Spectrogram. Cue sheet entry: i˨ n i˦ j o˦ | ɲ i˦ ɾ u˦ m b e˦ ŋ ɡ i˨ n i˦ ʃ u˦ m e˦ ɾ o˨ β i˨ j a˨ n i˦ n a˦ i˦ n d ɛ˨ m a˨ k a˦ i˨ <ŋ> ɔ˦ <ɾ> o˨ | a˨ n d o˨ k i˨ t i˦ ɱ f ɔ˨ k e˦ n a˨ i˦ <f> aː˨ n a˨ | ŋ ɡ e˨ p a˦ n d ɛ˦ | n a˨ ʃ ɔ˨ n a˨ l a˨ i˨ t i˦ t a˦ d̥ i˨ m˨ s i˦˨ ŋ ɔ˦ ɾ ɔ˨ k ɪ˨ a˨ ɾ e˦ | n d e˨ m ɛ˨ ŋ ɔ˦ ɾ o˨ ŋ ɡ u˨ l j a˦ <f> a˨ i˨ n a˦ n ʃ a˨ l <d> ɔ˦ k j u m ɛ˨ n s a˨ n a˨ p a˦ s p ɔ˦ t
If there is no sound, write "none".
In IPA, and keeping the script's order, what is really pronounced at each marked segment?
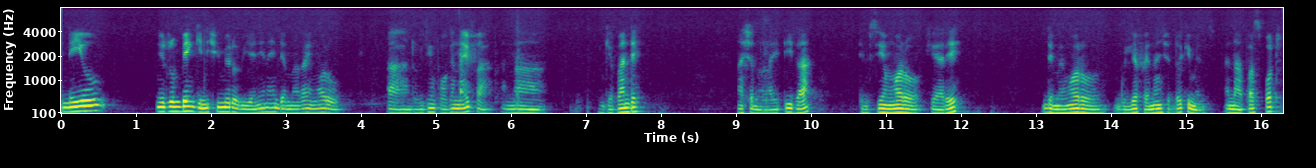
ŋ, ɾ, f, f, d

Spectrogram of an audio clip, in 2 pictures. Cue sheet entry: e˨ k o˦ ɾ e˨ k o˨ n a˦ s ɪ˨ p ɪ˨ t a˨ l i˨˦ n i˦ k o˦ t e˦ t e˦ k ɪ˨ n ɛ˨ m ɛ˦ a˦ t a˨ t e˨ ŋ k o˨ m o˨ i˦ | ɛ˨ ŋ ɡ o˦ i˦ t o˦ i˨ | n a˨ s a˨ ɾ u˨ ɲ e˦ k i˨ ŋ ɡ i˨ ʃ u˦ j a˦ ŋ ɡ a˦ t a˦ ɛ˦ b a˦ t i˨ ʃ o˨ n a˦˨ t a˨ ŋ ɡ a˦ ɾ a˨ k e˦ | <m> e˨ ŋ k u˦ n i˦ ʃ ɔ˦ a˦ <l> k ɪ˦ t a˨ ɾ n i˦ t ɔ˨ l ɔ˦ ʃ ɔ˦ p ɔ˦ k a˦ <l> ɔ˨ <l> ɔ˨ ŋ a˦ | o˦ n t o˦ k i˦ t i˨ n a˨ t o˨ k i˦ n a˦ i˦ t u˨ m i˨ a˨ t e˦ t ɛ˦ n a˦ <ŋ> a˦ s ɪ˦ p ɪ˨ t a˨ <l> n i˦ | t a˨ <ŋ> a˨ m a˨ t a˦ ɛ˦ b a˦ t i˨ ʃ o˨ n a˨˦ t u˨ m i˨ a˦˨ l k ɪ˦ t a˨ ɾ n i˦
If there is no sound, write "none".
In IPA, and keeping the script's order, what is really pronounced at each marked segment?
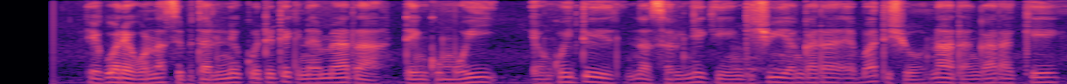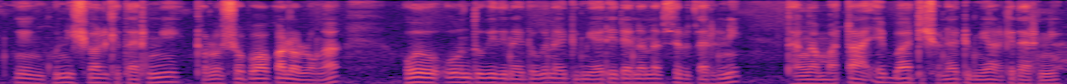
ŋ, l, l, l, n, l, ŋ

